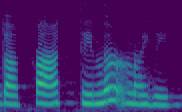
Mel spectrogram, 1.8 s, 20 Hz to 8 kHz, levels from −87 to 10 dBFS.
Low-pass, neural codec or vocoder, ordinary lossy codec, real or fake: none; codec, 16 kHz, 0.5 kbps, X-Codec, HuBERT features, trained on balanced general audio; none; fake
